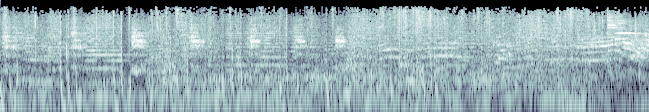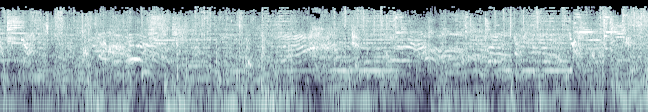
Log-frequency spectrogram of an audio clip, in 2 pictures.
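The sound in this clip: Sword clashes and crashes from a medieval battle, a knight fighting on foot against many enemies, set in a dense, continuous, loud mix with a full musical score running throughout.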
